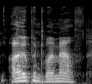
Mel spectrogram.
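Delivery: ordinary delivery, nothing marked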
